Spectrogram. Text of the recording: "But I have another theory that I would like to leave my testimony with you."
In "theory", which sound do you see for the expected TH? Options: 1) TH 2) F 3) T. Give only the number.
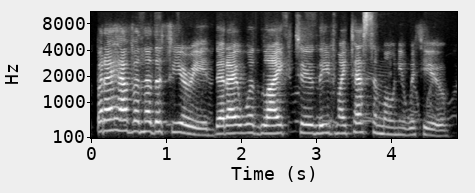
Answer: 1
